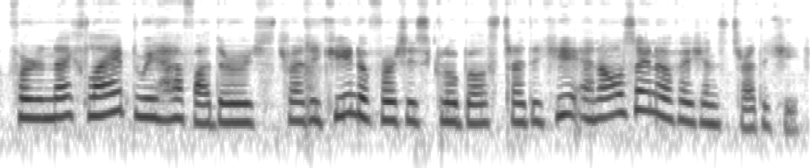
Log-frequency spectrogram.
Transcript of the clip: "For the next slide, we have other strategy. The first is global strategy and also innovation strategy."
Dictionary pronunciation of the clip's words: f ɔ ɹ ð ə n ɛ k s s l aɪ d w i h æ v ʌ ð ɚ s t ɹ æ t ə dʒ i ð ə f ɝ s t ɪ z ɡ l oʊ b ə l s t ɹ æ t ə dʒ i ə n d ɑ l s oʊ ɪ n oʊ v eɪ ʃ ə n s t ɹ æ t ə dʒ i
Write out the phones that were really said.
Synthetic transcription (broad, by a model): f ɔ ɹ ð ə n ɛ k s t l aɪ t w i h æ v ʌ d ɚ s t ɹ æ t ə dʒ i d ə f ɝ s ɪ s ɡ l oʊ b ə l s t ɹ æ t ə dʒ i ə n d ɑ l s oʊ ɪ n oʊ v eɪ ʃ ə n s t ɹ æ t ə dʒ i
